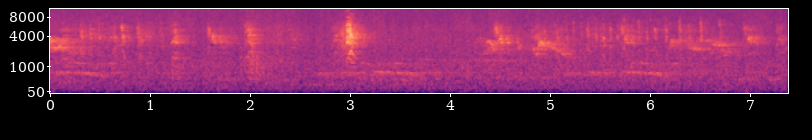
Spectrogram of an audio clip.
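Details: Brown-throated sunbird at Ubon Ratchathani, Thailand, 2 January 2021, giving brief high chirps and thin ticks at irregular intervals, one sharp louder click near the middle, against faint steady background noise.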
